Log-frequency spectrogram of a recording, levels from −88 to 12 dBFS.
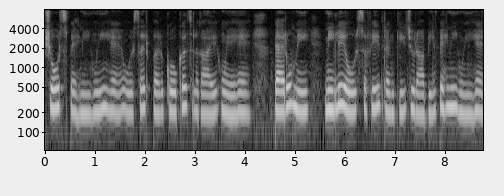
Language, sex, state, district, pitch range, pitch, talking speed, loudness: Hindi, female, Chhattisgarh, Kabirdham, 200-230 Hz, 210 Hz, 150 wpm, -18 LUFS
